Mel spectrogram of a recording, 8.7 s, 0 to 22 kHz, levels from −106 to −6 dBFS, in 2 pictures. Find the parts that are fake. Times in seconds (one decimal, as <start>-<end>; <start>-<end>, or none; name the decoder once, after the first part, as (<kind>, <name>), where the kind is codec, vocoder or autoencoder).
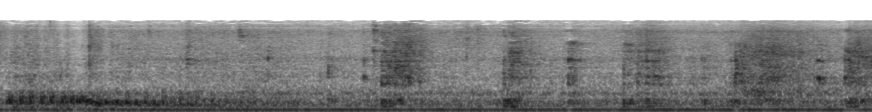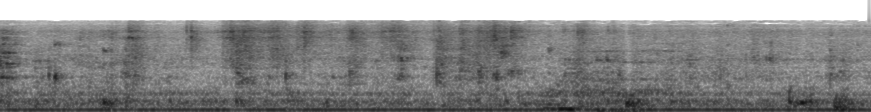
3.0-6.9 (codec, DAC)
